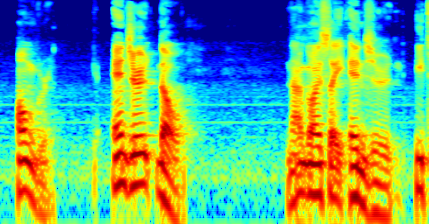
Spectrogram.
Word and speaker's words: Holmgren: Chet, how you pronounce his last name? Holmgren.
